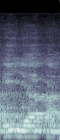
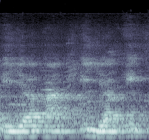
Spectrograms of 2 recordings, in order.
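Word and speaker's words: إِيَّاكَ: Mengetahui tuh membaca iyyaka na'budu wa iyyaka nasta'in. Kalau dibacanya iyyaki na'budu wa iyyaki nasta'in, tahunya bacaan itu haram karena merubah arti, batal sembahyang.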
